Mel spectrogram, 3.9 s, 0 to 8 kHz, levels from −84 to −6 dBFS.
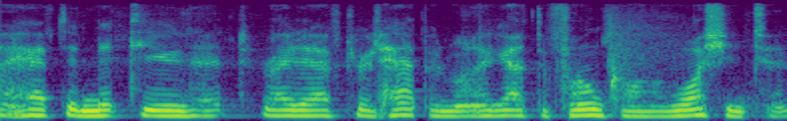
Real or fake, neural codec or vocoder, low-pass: real; none; 7.2 kHz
